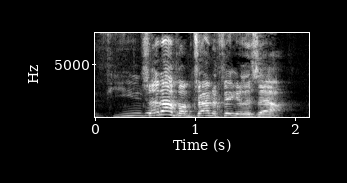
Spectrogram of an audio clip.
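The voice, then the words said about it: Yelling. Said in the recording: “I'm sorry for yelling at you”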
